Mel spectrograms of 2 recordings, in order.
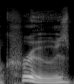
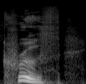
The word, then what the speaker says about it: Cruz: who everybody pronounces Bo Cruz, but C-R-U-Z is actually pronounced Cruth in Spain.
